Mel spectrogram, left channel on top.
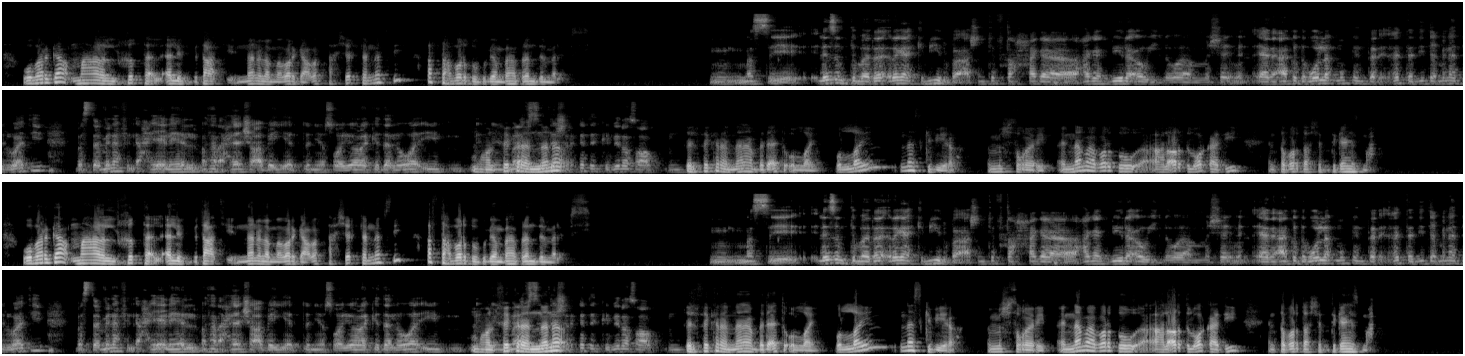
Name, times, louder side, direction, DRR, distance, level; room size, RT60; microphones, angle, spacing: voice 1, 0.0-4.0 4.4-5.6 19.3-20.2 21.5-24.2 24.5-27.0 27.4-28.3, right 4 dB, 70° right, 0.6 m, -21 dB
voice 2, 7.1-20.3 20.6-21.4 25.3-25.4, equal, 10° right, 2.4 m, -29 dB
15.0 x 5.8 x 6.8 m
head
